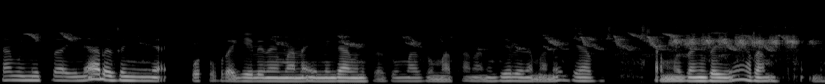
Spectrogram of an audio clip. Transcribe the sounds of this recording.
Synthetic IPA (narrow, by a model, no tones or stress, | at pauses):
ɡaminifɾajiniaɾaziŋa̰ | kotofɾa̰ɡɛlɛnamanainiɡaminfɾa̰zumazuma̰t̪ʰananiɡɛlɛnama̰nadiavaa̰mːa̰zaŋzajinaɾamn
